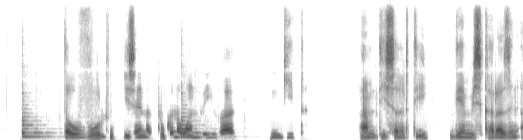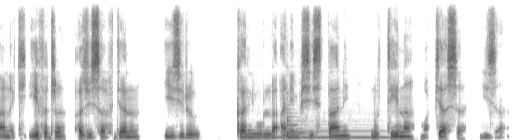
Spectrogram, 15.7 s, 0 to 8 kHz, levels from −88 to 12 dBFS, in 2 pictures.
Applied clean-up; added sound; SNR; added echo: neural mask model RNNoise.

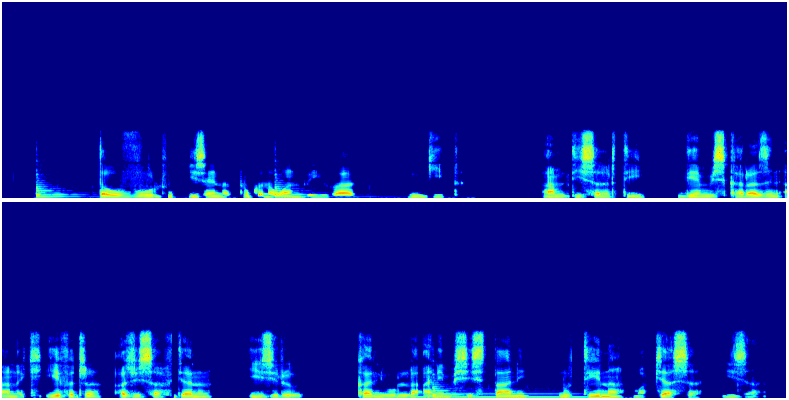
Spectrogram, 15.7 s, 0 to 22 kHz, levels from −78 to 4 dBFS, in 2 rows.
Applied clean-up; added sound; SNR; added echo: none; Bowed string instrument + Wind instrument, woodwind instrument; 14 dB; none.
